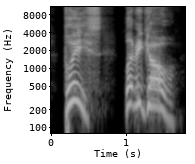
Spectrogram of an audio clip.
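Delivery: frantic, high-pitched, loud begging. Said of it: "he's looking kind of frantic".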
